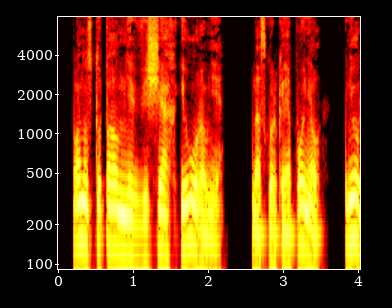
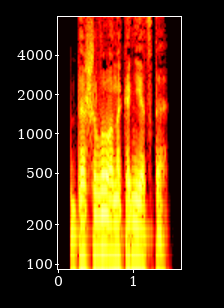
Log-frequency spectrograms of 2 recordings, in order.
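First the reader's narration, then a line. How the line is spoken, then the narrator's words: Irritated curt remark. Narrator (Russian): раздраженно бросил я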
